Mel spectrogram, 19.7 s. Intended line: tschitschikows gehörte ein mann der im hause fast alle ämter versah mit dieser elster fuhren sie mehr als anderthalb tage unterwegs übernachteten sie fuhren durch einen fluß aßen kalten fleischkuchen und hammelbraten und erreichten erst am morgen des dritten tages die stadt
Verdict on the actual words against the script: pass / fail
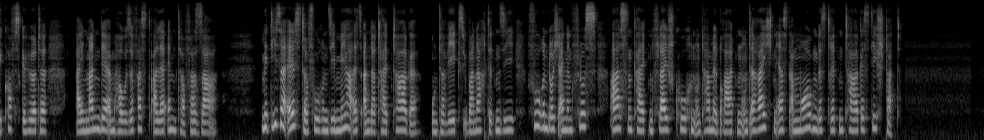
pass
